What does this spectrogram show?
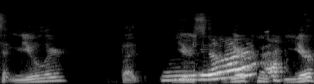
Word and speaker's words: Mueller: to welcome miller i use the german pronunciation miller i think in english it's muller how do you pronounce it yeah we pronounce it mueller but you're pronouncing it correctly and uh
